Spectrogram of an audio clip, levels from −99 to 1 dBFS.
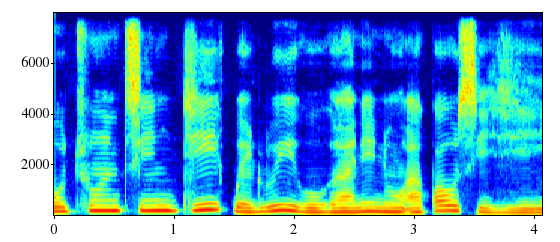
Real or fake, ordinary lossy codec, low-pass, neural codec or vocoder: fake; none; none; codec, 16 kHz, 16 kbps, FunCodec, trained on Chinese and English, 50 frames a second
